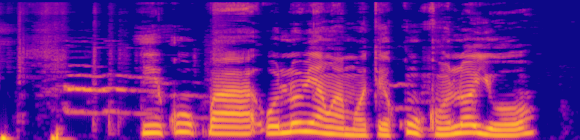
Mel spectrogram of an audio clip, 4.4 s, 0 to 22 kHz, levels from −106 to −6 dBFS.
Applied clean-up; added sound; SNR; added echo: classical method Wiener filter.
